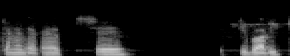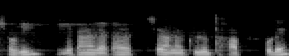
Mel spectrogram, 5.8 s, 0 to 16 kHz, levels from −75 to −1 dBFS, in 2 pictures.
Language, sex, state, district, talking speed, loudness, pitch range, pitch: Bengali, male, West Bengal, Jalpaiguri, 145 wpm, -26 LUFS, 100-115 Hz, 110 Hz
